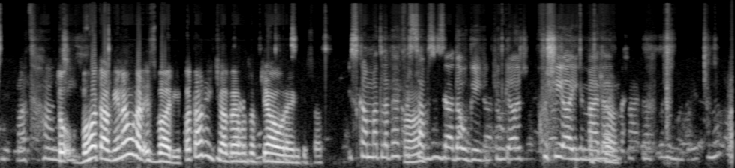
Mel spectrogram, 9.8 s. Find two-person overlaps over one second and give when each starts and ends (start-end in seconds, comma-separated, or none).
2.8-4.1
